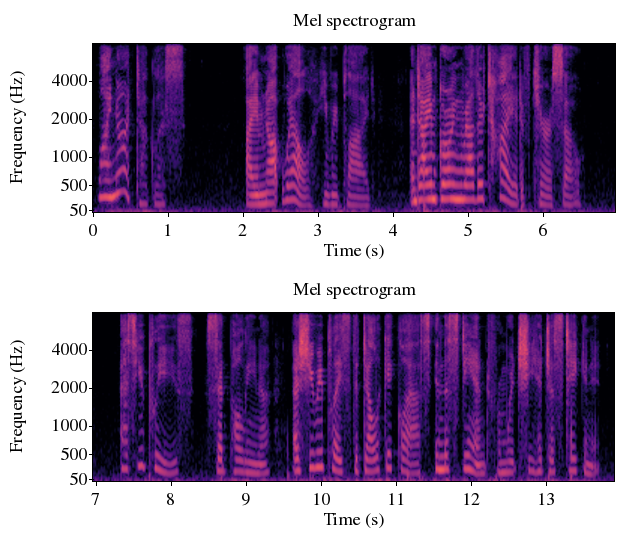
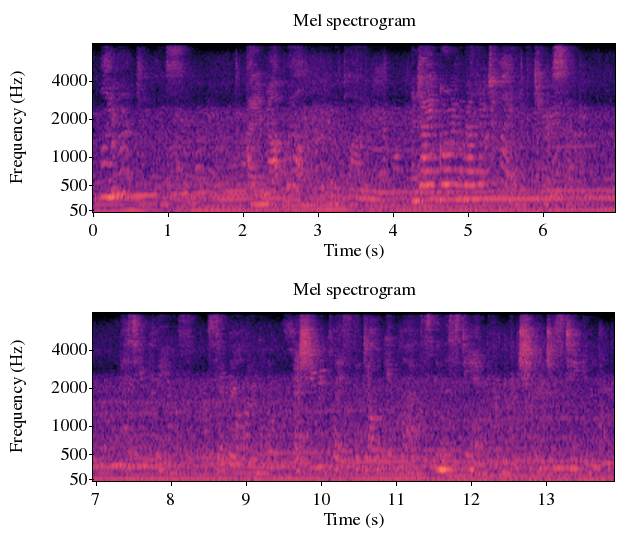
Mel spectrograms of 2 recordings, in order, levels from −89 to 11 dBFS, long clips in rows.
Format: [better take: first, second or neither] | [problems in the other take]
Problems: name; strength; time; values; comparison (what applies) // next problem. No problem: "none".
first | background sound (Bus); 1 dB above the speech // room echo; dies away in 0.6 s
